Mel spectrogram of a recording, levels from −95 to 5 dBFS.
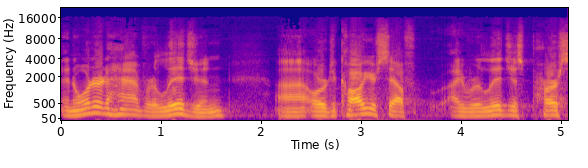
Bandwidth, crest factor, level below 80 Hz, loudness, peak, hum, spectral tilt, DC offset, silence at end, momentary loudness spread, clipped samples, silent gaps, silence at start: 16.5 kHz; 14 dB; -56 dBFS; -18 LUFS; -4 dBFS; none; -5 dB/octave; under 0.1%; 0 s; 11 LU; under 0.1%; none; 0 s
